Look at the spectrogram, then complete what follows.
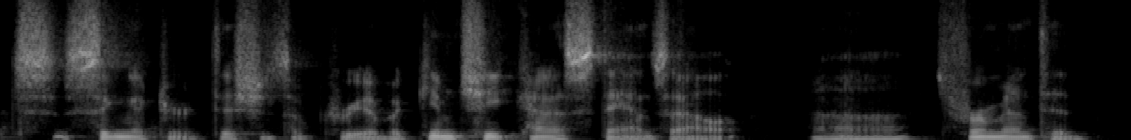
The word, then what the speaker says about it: kimchi: You say it's with a K, kimchi, but but it's pronounced between a K and a G, sort of kimchi.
